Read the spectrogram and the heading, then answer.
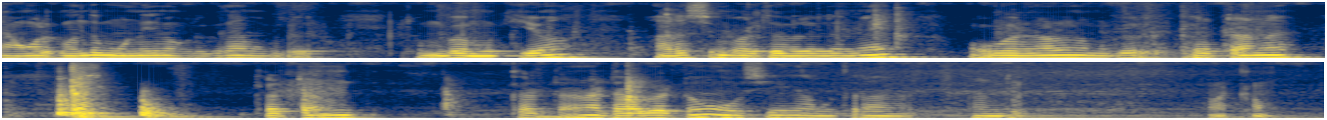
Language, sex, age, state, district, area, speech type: Tamil, male, 18-30, Tamil Nadu, Tiruchirappalli, rural, spontaneous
